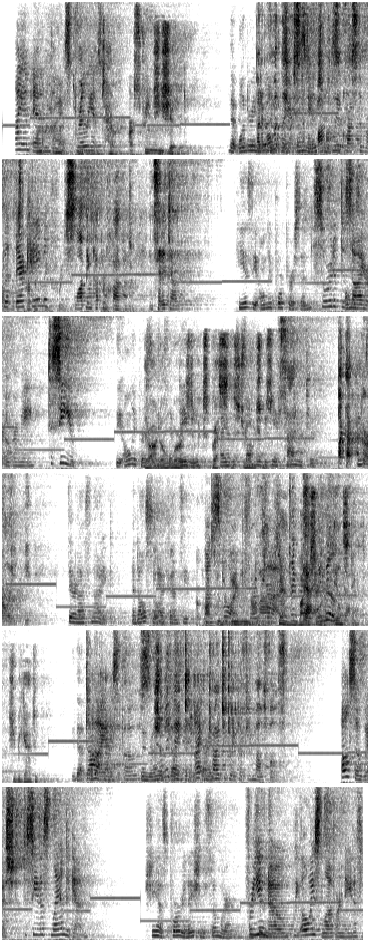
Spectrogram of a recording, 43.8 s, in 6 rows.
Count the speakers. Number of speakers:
five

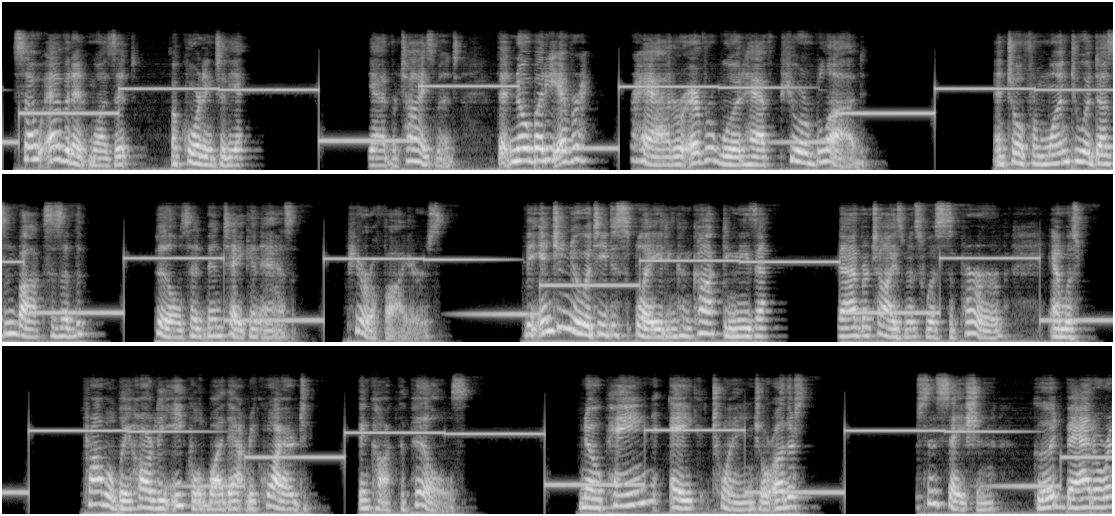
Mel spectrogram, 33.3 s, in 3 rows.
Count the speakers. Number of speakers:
one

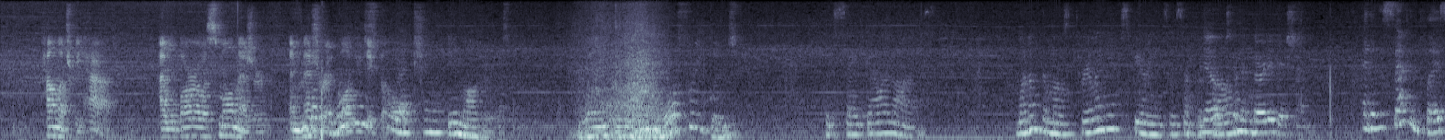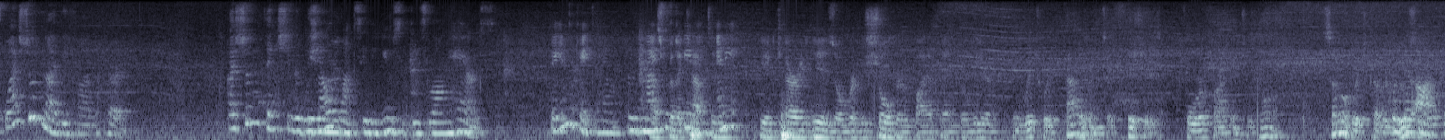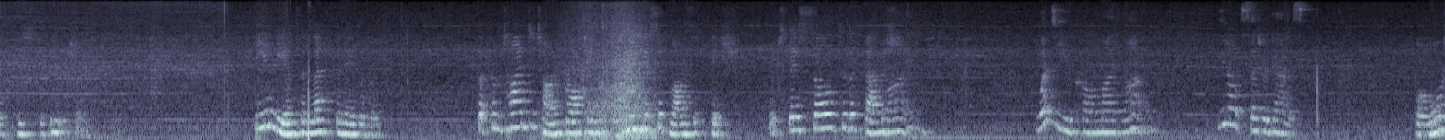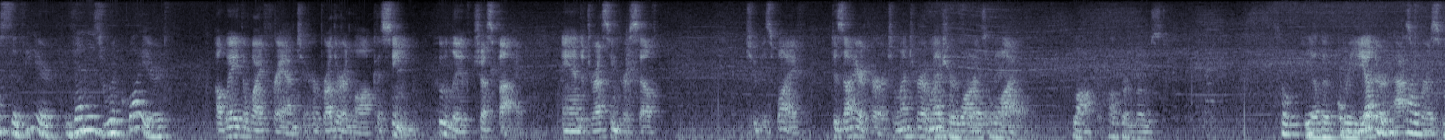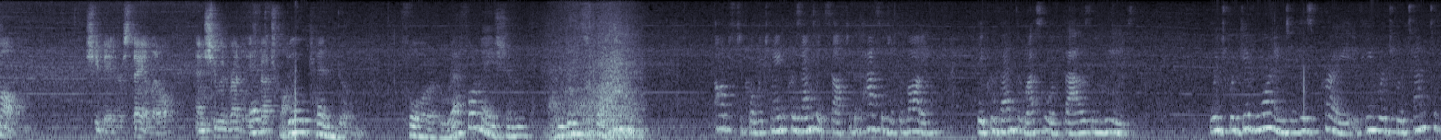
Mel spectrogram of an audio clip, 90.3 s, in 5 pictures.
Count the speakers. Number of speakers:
nine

